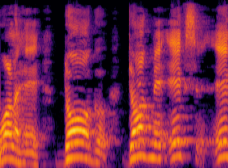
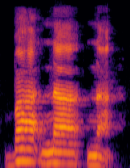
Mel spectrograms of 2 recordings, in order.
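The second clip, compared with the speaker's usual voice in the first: Banana very slow and lower, ब-ना-ना; syllable by syllable; 5 semitones lower, much slower than usual. Shown as a demonstration. Teacher demonstrating a three-syllable word, banana slowly split as ब-ना-ना. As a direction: hold each of the three beats in banana. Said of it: "banana three syllable word है".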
